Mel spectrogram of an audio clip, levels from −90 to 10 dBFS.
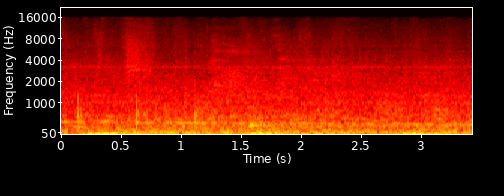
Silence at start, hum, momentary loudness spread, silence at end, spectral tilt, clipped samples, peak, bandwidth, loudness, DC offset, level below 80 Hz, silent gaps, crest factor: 0 s; none; 3 LU; 0 s; -6.5 dB/octave; under 0.1%; -10 dBFS; 15 kHz; -29 LUFS; under 0.1%; -30 dBFS; none; 14 dB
